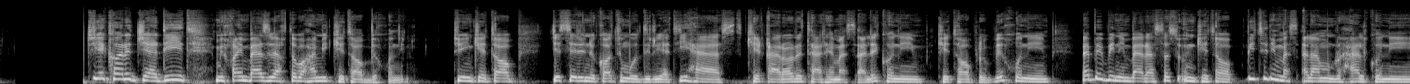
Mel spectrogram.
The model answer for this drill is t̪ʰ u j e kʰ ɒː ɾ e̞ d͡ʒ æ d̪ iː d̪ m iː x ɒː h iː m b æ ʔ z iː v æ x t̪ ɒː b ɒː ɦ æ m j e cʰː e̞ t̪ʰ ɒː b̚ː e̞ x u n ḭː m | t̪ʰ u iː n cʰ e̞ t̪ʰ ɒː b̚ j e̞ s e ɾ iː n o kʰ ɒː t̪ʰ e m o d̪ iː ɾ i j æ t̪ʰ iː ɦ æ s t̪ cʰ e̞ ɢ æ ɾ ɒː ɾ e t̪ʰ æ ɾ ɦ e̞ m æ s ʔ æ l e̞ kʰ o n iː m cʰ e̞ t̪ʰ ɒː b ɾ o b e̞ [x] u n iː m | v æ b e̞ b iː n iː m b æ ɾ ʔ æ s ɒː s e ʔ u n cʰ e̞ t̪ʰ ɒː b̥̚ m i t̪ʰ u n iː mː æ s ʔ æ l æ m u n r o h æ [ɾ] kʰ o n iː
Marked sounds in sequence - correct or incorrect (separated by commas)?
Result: correct, incorrect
